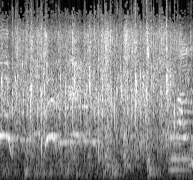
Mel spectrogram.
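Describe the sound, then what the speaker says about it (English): Concert audience at a sixth form college music concert applauds steadily at moderate volume, a continuous patter of clapping with faint instrument tones sounding through it. "So please give Nick a round of applause."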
